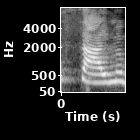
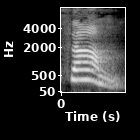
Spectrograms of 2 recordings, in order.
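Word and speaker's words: psalm: और यहां एल भी हम लोग का साइलेंट है। तो क्या हम इसे साल में बोलेंगे? नहीं ना? साम। साम यानी कि भजन।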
